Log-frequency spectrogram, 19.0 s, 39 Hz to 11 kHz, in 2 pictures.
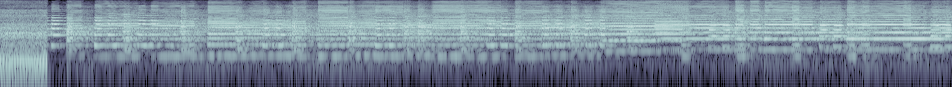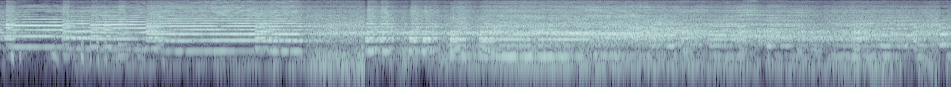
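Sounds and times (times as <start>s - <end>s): musical air horns: 0.5s - 19.0s
rushing noise: 9.6s - 19.0s.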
